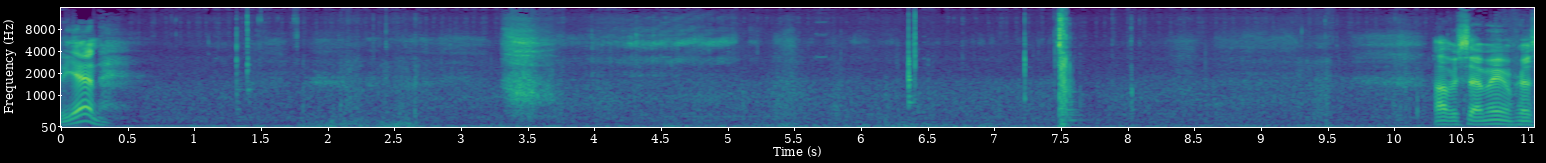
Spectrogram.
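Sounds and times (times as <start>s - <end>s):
wind rumble on microphone: 1.7s - 3.1s.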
